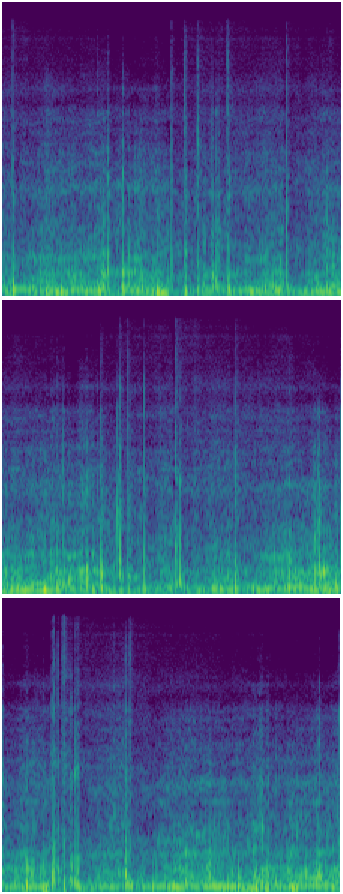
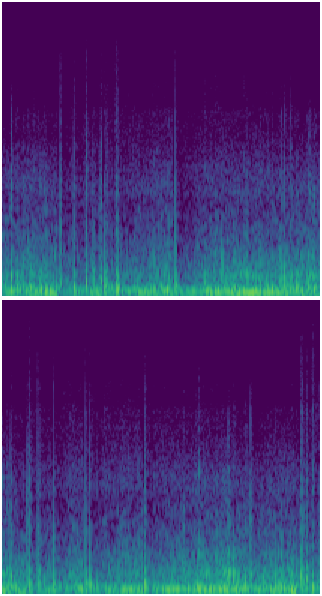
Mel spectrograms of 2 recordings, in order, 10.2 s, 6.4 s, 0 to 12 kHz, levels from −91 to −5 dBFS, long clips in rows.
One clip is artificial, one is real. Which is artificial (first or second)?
first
